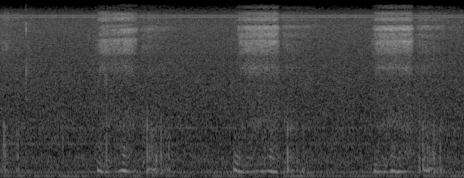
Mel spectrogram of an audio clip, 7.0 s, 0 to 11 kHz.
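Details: Female English Bulldog puppy, 10 weeks old, asleep: soft, whistling, snorting snores about every two seconds over a steady background hiss, with an elbow click at about 12 seconds; snoring.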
